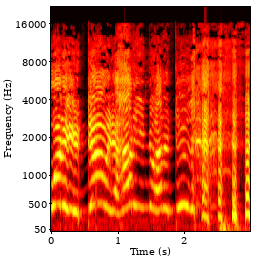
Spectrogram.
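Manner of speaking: very high, incredulous yelling. Retelling playing a game with his son: imitating himself yelling. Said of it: "yelling at him".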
